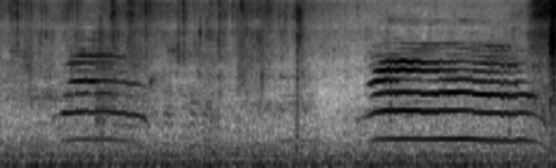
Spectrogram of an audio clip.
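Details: Domestic cat at feeding time with canned food; two clear tonal meows, a short one then a longer, steadier drawn-out one after a pause, over a constant low rumble.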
